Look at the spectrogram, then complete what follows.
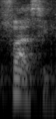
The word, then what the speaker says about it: fácil: tiene el acento en fácil, ¿cierto? Entonces, ¿qué pasa? Como tiene el acento en fácil, en fa, no fácil, sino fácil, y como fácil termina en L, entonces lleva tilde.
